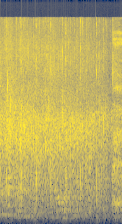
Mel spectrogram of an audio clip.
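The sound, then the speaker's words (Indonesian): An audience at the live broadcast of the Satu Dekade Mata Najwa show from Ciputra Artner, Jakarta, claps in sustained, dense applause, a steady wash of many overlapping hand claps at an even loudness with no voices standing out. “Sekali lagi dong tepuk tangan.”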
